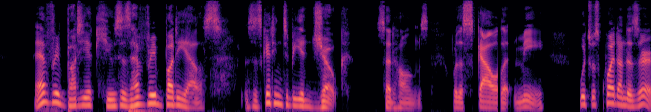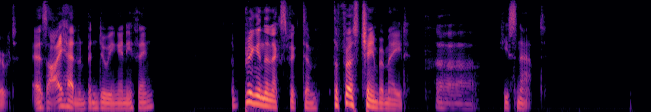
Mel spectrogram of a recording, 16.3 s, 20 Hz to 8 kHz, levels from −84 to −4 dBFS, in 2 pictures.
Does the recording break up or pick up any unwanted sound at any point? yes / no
yes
